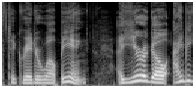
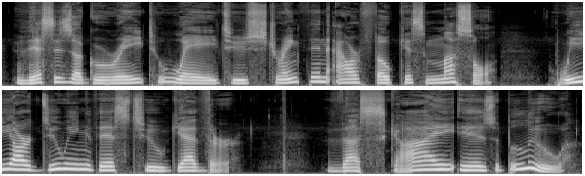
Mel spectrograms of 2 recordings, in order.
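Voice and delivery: slowed-down pace. Leading listeners in saying the words together at the same time, talking slower. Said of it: "I'm now talking slower".

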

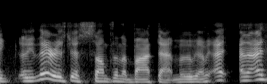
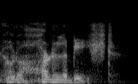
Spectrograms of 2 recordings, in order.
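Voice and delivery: bad put-on Scottish voice, lower and quieter; 5 semitones lower, 8 dB quieter than usual. Quoting the father from a movie scene: horrible Sean Connery impression. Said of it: "That's a horrible Connery impression".

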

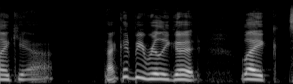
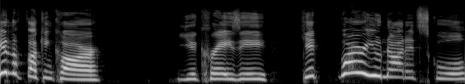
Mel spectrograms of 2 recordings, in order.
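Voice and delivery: loud screaming, acted out; 4 semitones higher, 6 dB louder than usual. Retelling rolling down the car window at a kid; retelling screaming at a kid. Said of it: "I'm screaming the kids down".

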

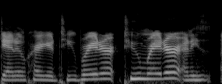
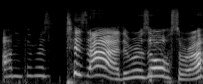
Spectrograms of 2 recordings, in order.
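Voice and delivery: put-on English accent, much higher; 9 semitones higher, 8 dB louder than usual. Among fellow editors, mimicking how someone says a word; English accent. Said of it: "shake off speaking in an English accent".

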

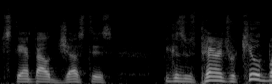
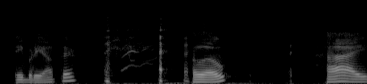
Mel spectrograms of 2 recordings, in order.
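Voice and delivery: lonely voice calling out; 3 dB quieter than usual. Picturing himself alone with nobody to talk to: imitating himself alone at a microphone. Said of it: "It would just be me going".

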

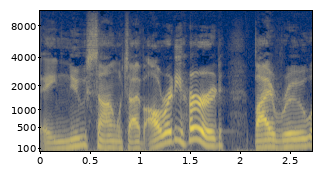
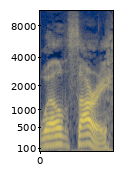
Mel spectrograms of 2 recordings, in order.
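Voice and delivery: fake American accent, higher; 4 semitones higher, 4 dB louder than usual. Apologizing to first-time listeners for spoilers: put-on american accent. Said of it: "I did my American sorry".

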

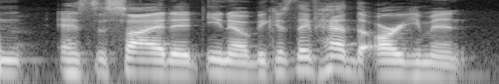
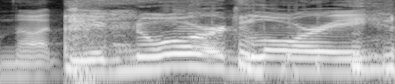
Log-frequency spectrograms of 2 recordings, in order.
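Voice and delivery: slow cat voice with a drawn-out, stretched name; 4 dB louder than usual. Retelling a movie scene where the cat Max watches through the door: imitating Max the cat. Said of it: "he's just looking in the door like".

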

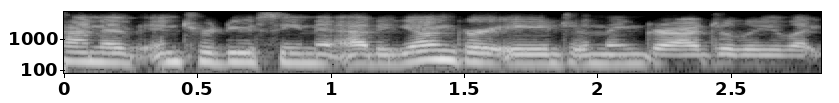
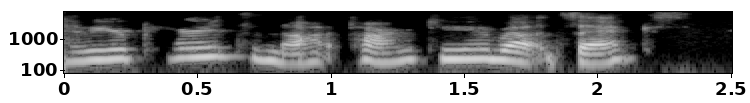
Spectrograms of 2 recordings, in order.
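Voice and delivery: put-on whisper, higher pitched; 5 semitones higher than usual. Retelling a question put to a niece during a movie: imitating own whisper. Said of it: "I whispered".

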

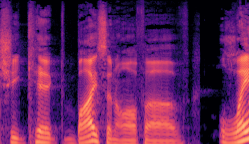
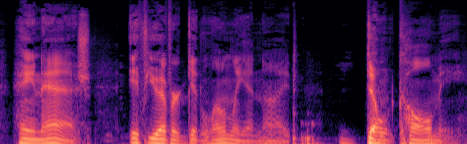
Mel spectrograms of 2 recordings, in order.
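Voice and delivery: mock awful flirty tone, lower and quieter; 5 semitones lower, 5 dB quieter than usual. Retelling a movie scene where a detective flirts: mock flirty tone. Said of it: "in their awful flirting".

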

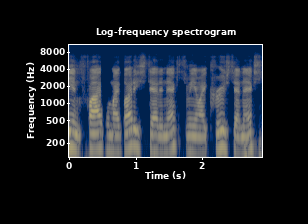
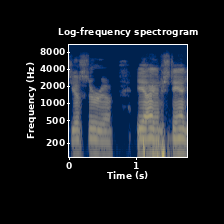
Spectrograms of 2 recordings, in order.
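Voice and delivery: sorry, regretful, sorrowful tone; 4 semitones lower than usual. Retelling a reply to the judge in court: imitating Craig sounding sorrowful. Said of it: "he's real, like, you know, sorrowful like this".

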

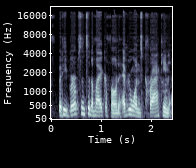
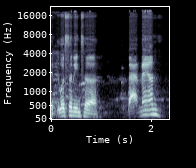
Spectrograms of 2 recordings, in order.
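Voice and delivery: slow, pausing delivery. Retelling how Thomas Jane read the line: imitating Thomas Jane's long pauses. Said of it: "doing long pauses like William Sh-".

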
